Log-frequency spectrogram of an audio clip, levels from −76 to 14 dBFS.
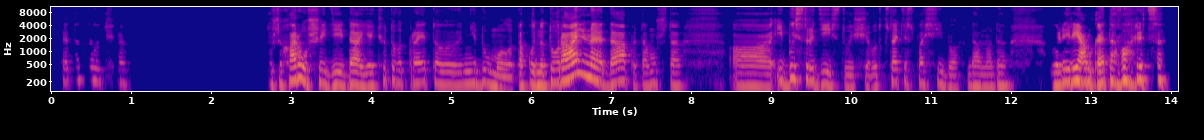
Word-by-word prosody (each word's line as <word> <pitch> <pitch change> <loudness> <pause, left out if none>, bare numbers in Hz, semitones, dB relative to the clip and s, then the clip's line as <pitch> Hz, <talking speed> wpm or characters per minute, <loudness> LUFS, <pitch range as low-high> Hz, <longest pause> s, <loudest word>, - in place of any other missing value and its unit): Это 195 +2 -16
точно. 195 -3 -17 1.7
Слушай, 170 0 -7
хорошая 210 -3 +2
идея, 160 +1 -4
да, 175 -1 +3
я 155 0 -3
чё-то 205 +5 -11
вот 185 -1 -12
про 180 +1 -4
это 170 -3 -7
не 175 +1 -8
думала, 155 -8 -6
такое 155 +2 -5
натуральное, 210 - +6
да, 190 +4 +2
потому 160 -2 -11
что, 160 -2 -10 0.6
а, 155 -1 -5
и 205 - -4
быстродействующее. 160 -10 -3
Вот, 145 +1 -10
кстати, 190 +5 -5
спасибо, 170 -6 -9
да, 150 -1 -7
надо 145 +2 -9 0.5
валерьянкой 185 +1 +5
отовариться. 215 +3 +1
175 Hz, 120 wpm, -24 LUFS, 155-195 Hz, 1.7 s, натуральное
